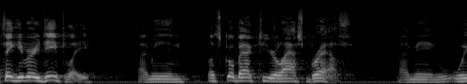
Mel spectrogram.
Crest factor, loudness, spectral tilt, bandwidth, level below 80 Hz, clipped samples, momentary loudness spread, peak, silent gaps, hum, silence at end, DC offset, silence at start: 18 dB; -34 LUFS; -5 dB/octave; 18.5 kHz; -78 dBFS; under 0.1%; 18 LU; -16 dBFS; none; none; 0 s; under 0.1%; 0 s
